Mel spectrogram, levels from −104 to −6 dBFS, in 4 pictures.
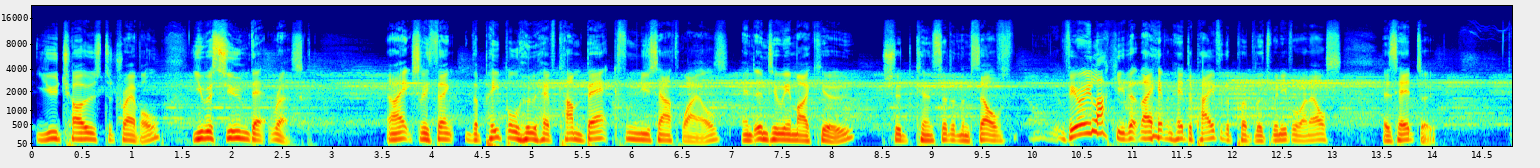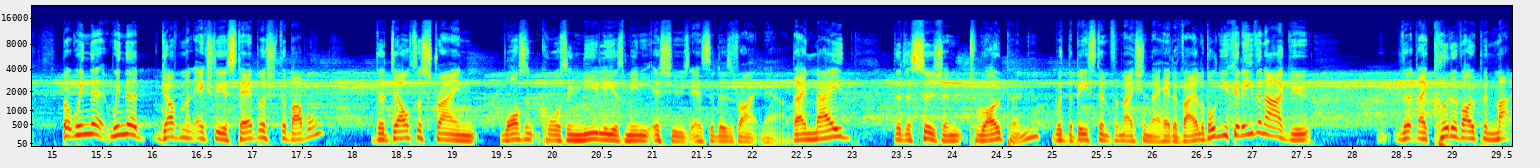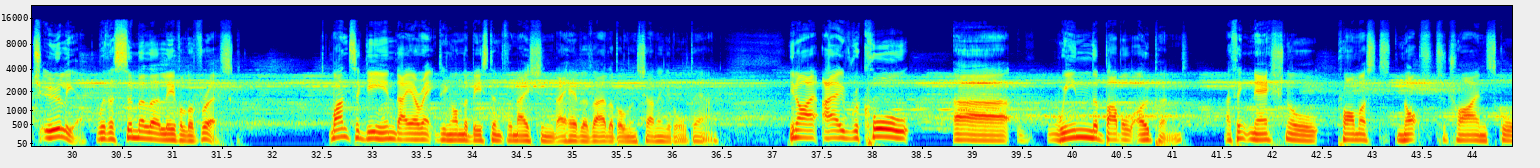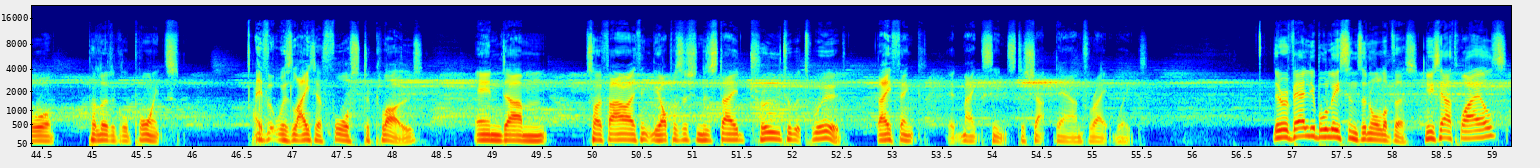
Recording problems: echo of what is said; noticeable; throughout; 440 ms later, 15 dB below the speech

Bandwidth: 15 kHz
